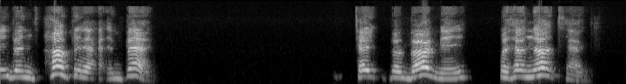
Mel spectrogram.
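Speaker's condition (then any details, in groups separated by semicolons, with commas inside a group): Myasthenia gravis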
